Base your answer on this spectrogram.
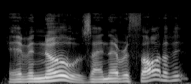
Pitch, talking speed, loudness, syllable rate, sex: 150 Hz, 220 wpm, -16 LUFS, 5.4 syllables/s, male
